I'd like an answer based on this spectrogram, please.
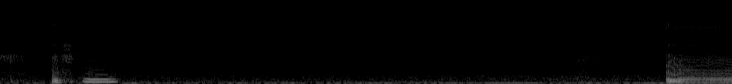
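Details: Sleeping cat Dottie snores on 3.17.19 indoors: a short snort followed by a brief buzzy inhale near the start, a long quiet pause with faint breathing, then another rasping snore at the end.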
